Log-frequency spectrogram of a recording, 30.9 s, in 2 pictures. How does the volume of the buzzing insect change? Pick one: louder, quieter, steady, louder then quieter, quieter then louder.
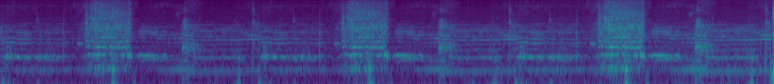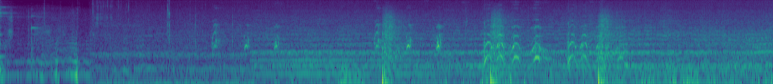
louder.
